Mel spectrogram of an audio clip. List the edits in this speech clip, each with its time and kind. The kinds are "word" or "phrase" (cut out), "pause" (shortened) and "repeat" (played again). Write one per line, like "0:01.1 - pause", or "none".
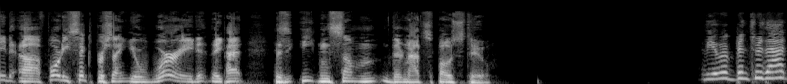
0:02.2 - word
